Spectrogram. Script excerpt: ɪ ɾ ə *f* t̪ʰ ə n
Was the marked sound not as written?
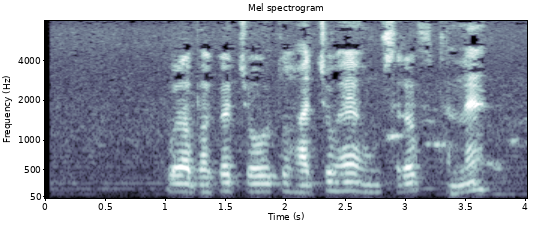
no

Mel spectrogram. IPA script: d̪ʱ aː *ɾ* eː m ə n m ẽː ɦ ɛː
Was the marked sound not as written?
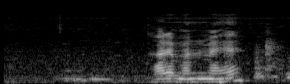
no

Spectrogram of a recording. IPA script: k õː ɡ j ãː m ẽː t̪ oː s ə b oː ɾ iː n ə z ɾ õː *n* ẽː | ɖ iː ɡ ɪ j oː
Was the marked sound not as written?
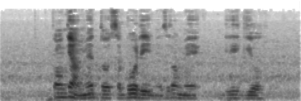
yes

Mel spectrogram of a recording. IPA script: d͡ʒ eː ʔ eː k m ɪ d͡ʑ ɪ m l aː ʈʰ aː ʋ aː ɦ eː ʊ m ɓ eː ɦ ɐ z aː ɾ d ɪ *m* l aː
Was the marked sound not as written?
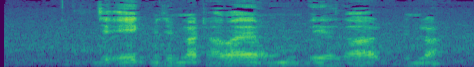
no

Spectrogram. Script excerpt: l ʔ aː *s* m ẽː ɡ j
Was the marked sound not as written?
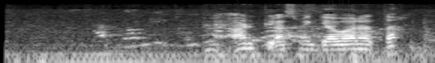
no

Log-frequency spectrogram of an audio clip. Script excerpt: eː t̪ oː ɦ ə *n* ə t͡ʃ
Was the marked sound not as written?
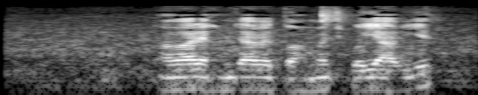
yes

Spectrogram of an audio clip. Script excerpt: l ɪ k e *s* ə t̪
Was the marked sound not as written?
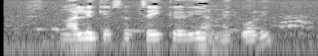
no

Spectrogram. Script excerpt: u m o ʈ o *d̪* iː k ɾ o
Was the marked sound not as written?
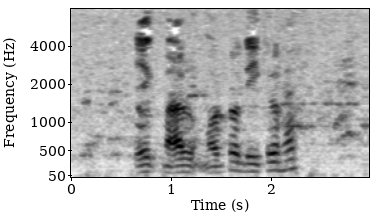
no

